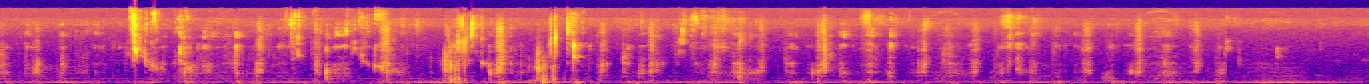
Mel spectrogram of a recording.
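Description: Close-miked chewing of black bean noodles and crispy fried dumplings: wet mouth sounds with repeated crisp crunches and sharp clicks, the loudest about a second in and a burst a little before halfway.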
